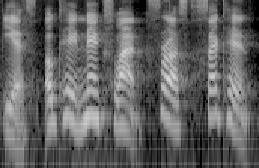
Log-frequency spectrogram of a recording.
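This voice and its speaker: A woman language teacher with a Chinese accent and a fairly high voice leads beginners in practicing tones. She speaks very slowly, modelling syllables with exaggerated pitch and giving short prompts and corrections. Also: lively intonation, fairly bright tone.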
